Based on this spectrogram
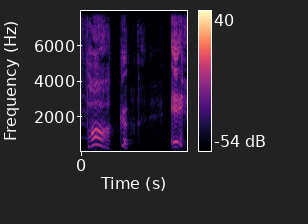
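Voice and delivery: ordinary talk, nothing marked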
